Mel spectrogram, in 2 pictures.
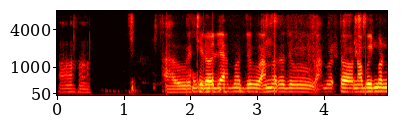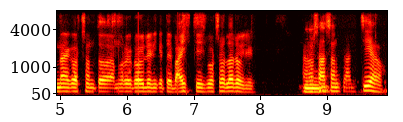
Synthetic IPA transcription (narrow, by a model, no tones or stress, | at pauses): ɦɔ̃ɦɔ̃ | a̰weʈʰiɾɔɦileamɔd͡ʒeamɔɾɔd͡ʒea̰mɔt̪ɔnɔbinmɔɾnajkɔɾt͡ʃʰɔnt̪ɔamɔɾɾɔɦileniket̪ebaist̪isbɔɾsɔɦelaɾɔɦileni | amɔsasɔnsadt͡ʃʰiao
